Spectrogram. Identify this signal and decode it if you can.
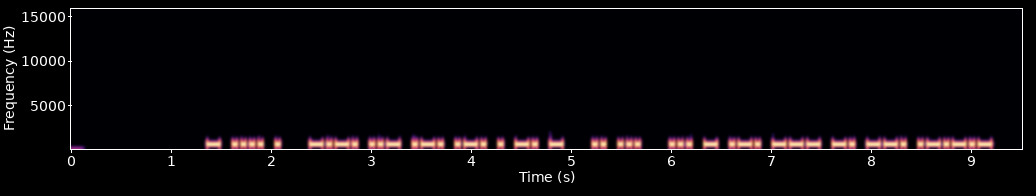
Morse code, heard as a keyed tone, about 28 wpm, 700 Hz. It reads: THE CURRENT IS STRONG.
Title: Sentences from Top 1000 Words - Review Part 4 - 28wpm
